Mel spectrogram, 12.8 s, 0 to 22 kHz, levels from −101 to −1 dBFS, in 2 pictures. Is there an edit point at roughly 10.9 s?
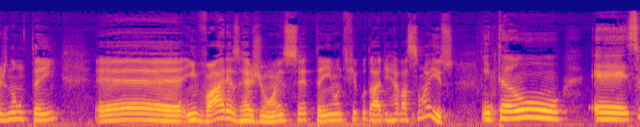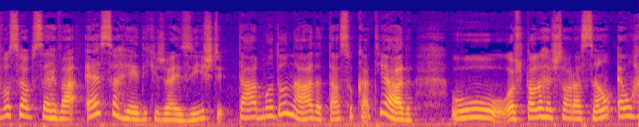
no; 1 cut; at 4.8 s

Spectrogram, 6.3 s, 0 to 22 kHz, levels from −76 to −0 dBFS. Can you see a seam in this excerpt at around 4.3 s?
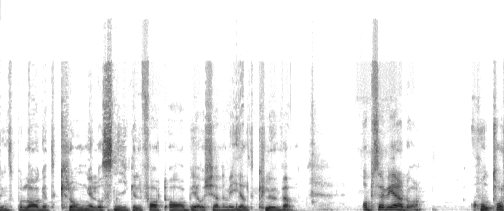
no; 0 cuts

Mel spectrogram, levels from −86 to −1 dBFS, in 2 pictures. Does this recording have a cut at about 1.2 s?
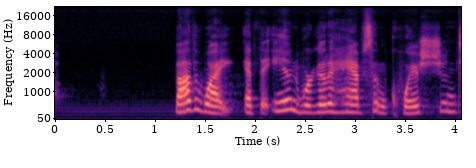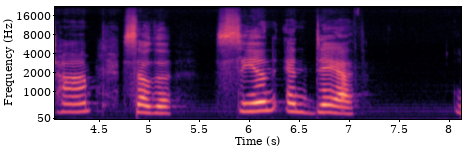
yes; 2 cuts; at 1.2 s, 4.7 s

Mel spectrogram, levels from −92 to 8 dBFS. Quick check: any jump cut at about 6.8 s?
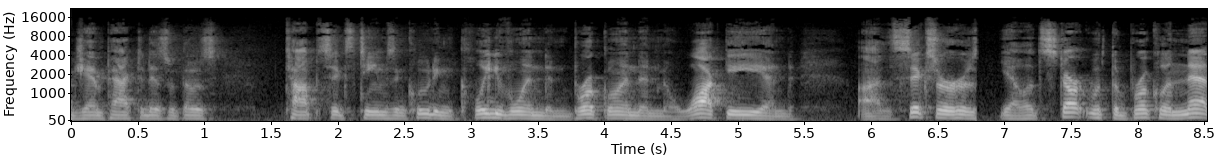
yes; 1 cut; at 6.8 s

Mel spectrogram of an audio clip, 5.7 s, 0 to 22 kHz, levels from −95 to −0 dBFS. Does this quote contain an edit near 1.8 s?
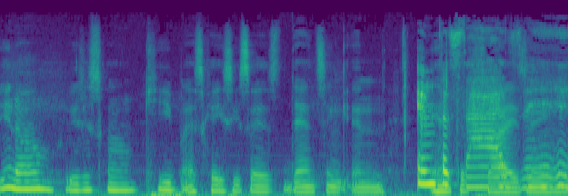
yes; 1 cut; at 1.8 s

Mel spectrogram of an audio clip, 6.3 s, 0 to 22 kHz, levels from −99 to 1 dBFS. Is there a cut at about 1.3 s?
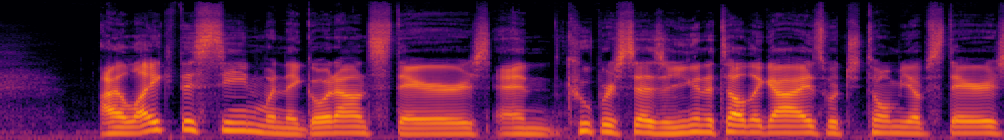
no; 1 cut; at 3.0 s

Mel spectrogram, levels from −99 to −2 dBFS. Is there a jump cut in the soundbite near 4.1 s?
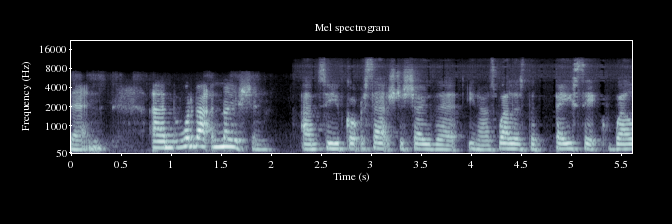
no; 1 cut; at 2.2 s

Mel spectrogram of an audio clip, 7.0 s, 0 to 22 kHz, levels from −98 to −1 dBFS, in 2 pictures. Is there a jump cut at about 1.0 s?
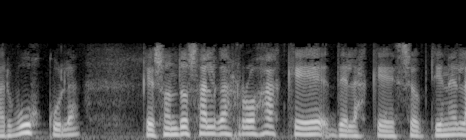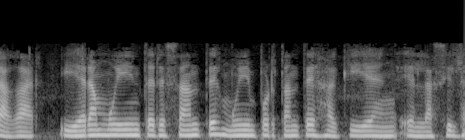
no; 1 cut; at 3.9 s

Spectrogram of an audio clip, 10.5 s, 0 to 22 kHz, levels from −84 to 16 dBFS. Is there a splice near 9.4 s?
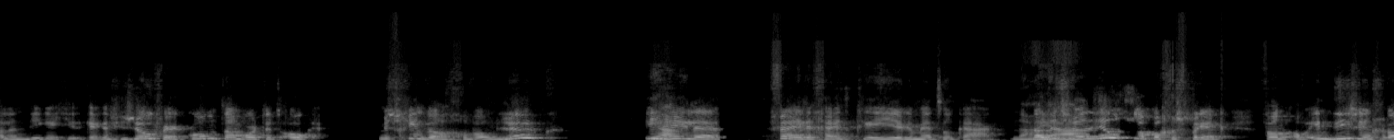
no; 0 cuts

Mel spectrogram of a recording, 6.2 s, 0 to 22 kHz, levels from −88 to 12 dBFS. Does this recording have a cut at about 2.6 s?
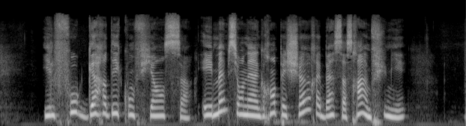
yes; 2 cuts; at 2.6 s, 5.0 s

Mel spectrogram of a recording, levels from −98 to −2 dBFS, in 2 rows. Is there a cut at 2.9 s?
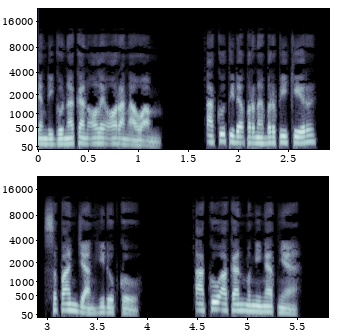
yes; 2 cuts; at 2.9 s, 4.3 s

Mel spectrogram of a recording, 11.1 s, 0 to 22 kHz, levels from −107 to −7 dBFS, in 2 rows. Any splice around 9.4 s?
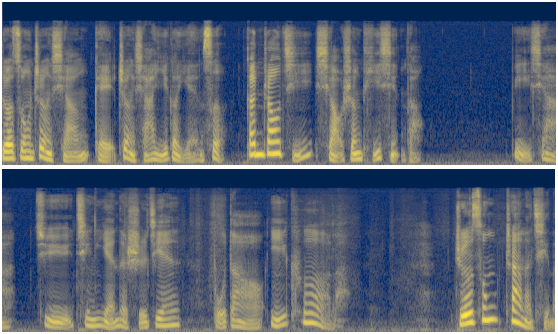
no; 1 cut; at 2.3 s

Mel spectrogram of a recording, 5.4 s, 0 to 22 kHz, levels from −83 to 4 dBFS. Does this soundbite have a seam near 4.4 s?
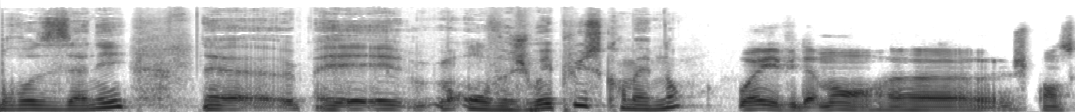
no; 1 cut; at 1.6 s

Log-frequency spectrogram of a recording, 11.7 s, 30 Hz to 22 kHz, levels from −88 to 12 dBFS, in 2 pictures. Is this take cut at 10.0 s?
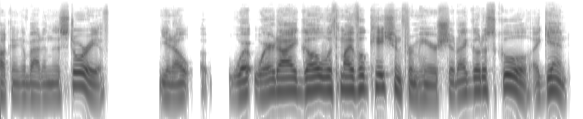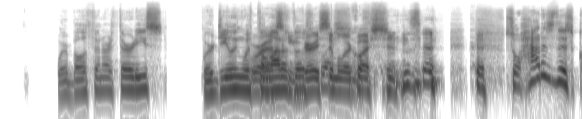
no; 0 cuts

